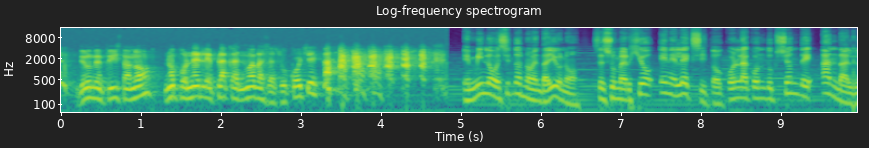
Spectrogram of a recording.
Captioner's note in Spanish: risas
